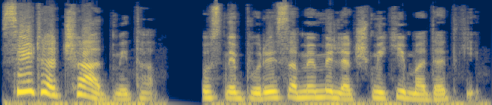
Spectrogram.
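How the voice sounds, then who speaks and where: A woman's voice: on the low side, big pitch swings, normal speed. A woman giving scripted narration of children's moral stories as a storyteller.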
